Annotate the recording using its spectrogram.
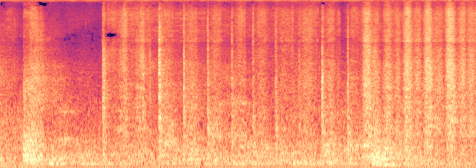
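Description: A paintbrush brushes against a rough surface.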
